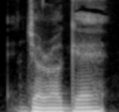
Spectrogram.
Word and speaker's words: Njoroge: If you just go to LinkedIn and search me up, Simon Njoroge, you'll see me. – Mm-hmm. Could you spell that for those who are not Kikuyu? – Okay, Simon, S-I-M-O-N, mm-hmm. and then last name, Njoroge, N-J-O-R-O-G-E.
